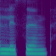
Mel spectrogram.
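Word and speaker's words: listen: जैसे लिसन often या फिर कैसल इन वर्ड्स के अंदर आप देखें कि ये जो ऊपर वाले अल्फाबेट्स हैं ये इकट्ठे आए हैं। तो यहां हमने टी को साइलेंट कर दिया।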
